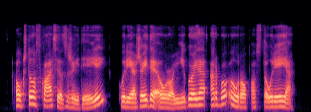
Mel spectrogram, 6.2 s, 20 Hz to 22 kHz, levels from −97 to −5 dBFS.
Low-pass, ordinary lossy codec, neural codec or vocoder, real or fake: 9.9 kHz; Opus, 32 kbps; autoencoder, 22.05 kHz, a latent of 192 numbers a frame, VITS, trained on one speaker; fake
